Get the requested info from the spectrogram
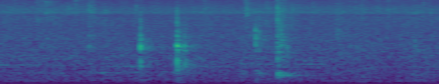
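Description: White plastic lid being put onto a glass Philips blender jar: three short clicks and knocks in quick succession, over a steady hiss.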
